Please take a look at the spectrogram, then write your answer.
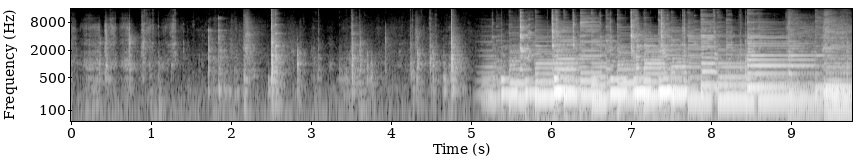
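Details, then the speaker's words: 1935 Regal-made May Bell guitar after spot leveling and re-crowning its worn, flat frets: plucked notes and strummed chords ring clear and sustain evenly with no fret buzz. "great I don't hear the buzzing anymore she's playing clean old May Bell"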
